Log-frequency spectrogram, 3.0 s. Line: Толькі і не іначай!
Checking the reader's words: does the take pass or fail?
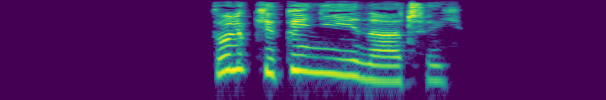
pass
